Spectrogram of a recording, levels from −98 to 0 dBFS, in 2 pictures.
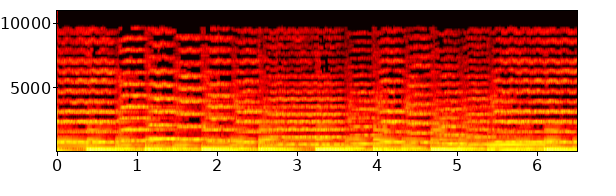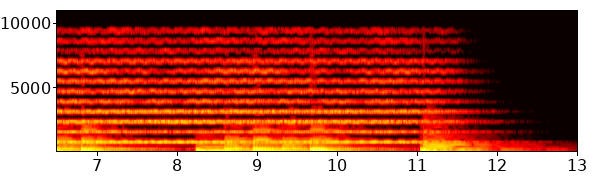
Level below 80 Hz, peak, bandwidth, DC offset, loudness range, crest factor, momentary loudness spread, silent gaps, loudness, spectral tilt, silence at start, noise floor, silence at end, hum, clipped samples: -54 dBFS; -6 dBFS; 10 kHz; under 0.1%; 5 LU; 18 dB; 9 LU; none; -24 LUFS; -6 dB/octave; 0 s; -63 dBFS; 0.9 s; none; under 0.1%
